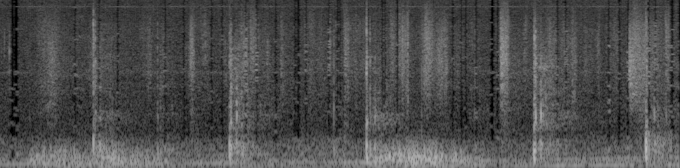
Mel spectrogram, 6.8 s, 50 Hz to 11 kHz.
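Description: Tennis ball struck back and forth in a rally: five sharp racket hits, about one every 1.1 to 1.6 seconds, over low steady background noise.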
